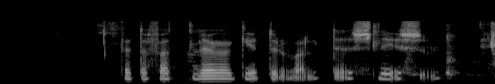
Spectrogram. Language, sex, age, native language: Icelandic, female, 18-19, Icelandic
